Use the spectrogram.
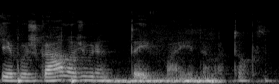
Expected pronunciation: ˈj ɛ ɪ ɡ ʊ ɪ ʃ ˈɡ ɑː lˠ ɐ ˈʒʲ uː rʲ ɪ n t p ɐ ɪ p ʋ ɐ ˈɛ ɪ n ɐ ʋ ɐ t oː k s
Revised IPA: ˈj ɛ ɪ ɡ ʊ ɪ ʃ ˈɡ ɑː lˠ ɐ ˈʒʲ uː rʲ ɪ n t t ɐ ɪ p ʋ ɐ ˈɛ ɪ d ɐ ʋ ɐ t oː k s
